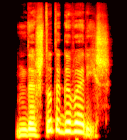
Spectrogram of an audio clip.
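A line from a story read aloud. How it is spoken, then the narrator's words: Sneering snicker. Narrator (Russian): ехидно усмехается орк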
